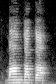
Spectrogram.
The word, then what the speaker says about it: まんが家: « à titre d'exemple de la façon d'utiliser « ka » est d'attirer le mot «まんが家» et le lire comme « manga ka ».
